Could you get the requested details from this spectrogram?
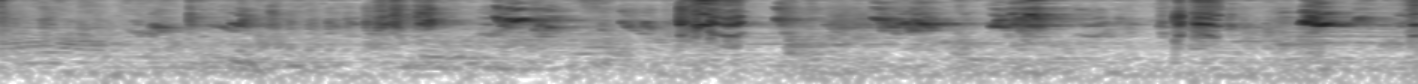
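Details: Lovebirds playing and talking: a string of high raspy squawks and chirps at roughly half-second intervals over a soft, noisy background.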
